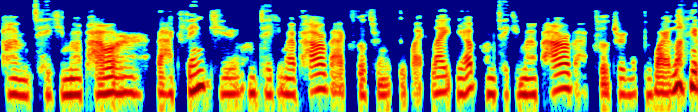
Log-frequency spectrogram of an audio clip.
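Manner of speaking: calm, steady, repeated, mantra-like delivery. Retelling own words repeated to a possessed man: imitating own calm voice. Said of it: "my voice got real calm".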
